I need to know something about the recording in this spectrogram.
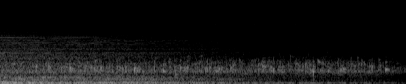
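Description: A low rumble with a soft, flickering hiss above it, fading steadily away to silence: the tail of the soundtrack dying out.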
